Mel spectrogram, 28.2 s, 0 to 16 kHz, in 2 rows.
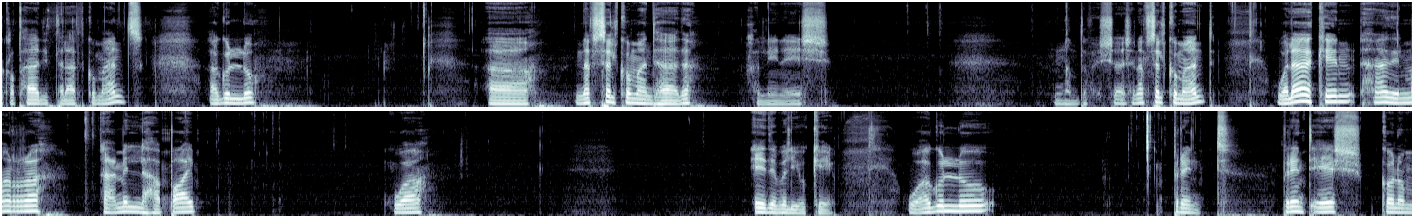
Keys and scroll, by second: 2.4 Up, 9.2 shift+super+z, 10.4 ctrl+l, 14.9 typing, 16.1-17.4 typing, 18.4 typing, 19.3 Left, 19.9-21.5 typing, 25.1-26.8 typing.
